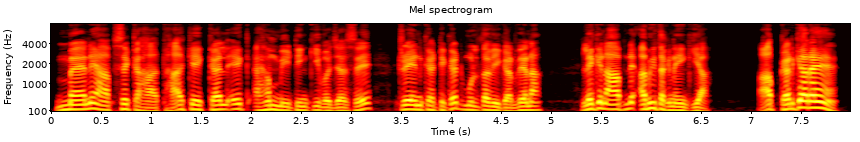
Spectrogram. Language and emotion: Urdu, angry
